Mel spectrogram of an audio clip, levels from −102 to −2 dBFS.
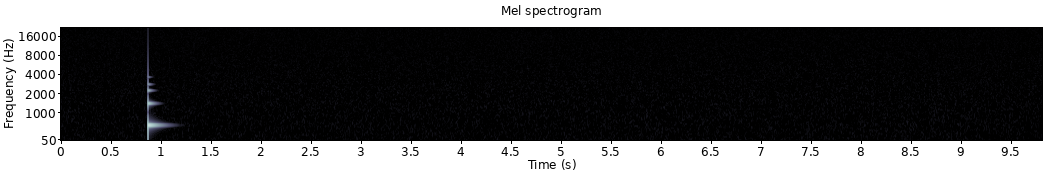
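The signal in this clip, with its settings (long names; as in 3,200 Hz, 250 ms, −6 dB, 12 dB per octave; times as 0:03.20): struck glass plate, lowest mode 560 Hz, decay 0.26 s, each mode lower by 7.5 dB, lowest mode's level −15 dB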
